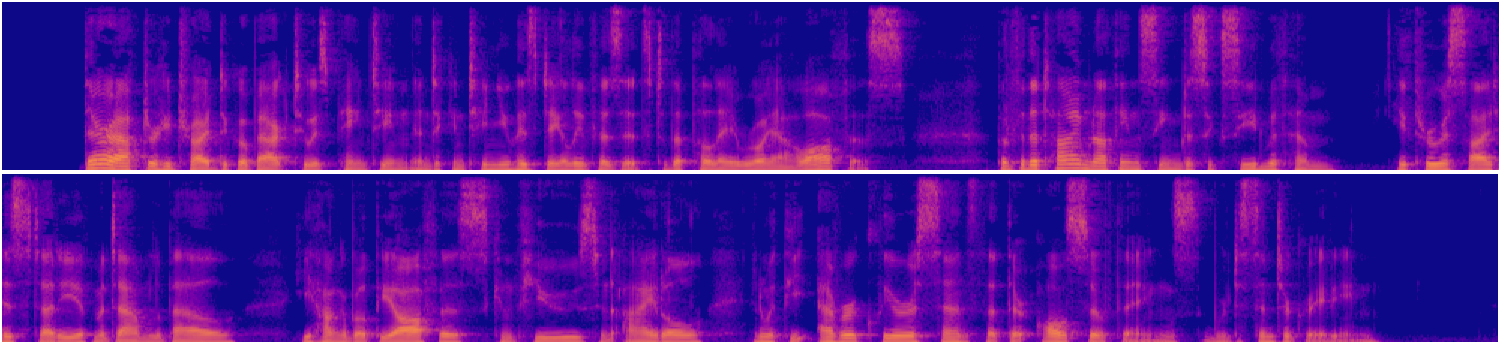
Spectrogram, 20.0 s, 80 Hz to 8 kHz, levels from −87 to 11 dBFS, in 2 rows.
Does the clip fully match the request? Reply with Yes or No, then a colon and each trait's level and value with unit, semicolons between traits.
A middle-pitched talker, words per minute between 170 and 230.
No: low, 115 Hz; average, 175 wpm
